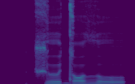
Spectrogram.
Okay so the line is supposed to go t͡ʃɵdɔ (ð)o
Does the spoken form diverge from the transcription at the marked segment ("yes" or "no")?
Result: no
